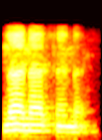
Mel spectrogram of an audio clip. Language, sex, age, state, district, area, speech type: Assamese, male, 30-45, Assam, Sivasagar, rural, conversation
